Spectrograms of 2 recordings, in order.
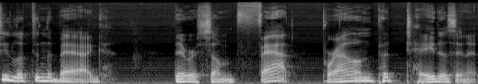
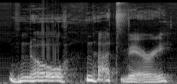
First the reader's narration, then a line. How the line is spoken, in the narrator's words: said Henry, laughing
